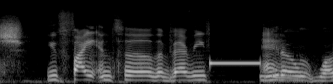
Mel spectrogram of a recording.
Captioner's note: beep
